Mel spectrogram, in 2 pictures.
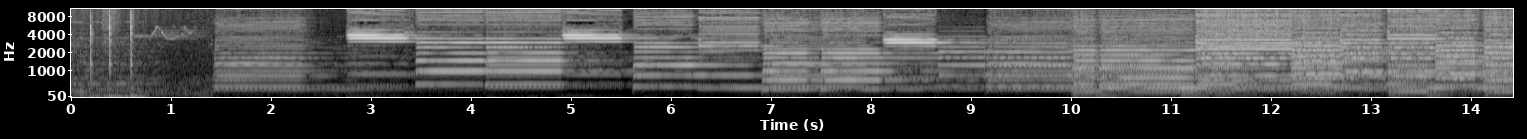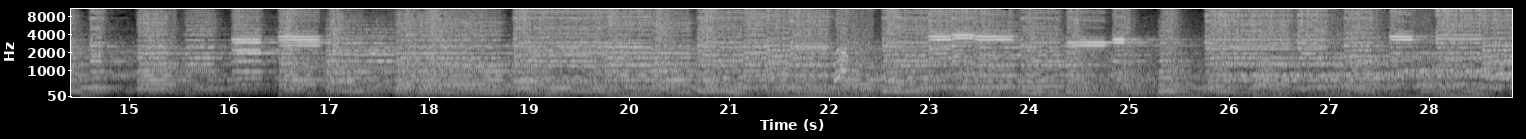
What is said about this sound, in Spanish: en un anuncio de la mutua madrileña, el cual aparece un director de orquesta, rodeado en vez de por músicos, por coches y motos, los cuales interpretan con su claxon esta obra clásica que van a reconocer al instante.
